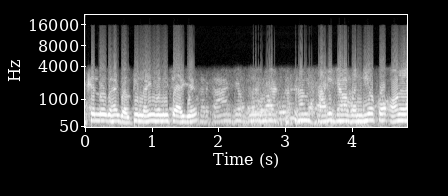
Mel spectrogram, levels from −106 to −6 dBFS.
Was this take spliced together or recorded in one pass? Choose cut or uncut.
uncut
